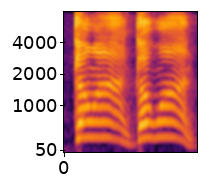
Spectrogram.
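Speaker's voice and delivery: very high, giggly truck voices; silly giggling trucks. Acted. Trucks pushing Thomas downhill, giggling very high. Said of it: "they giggled in their silly way".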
